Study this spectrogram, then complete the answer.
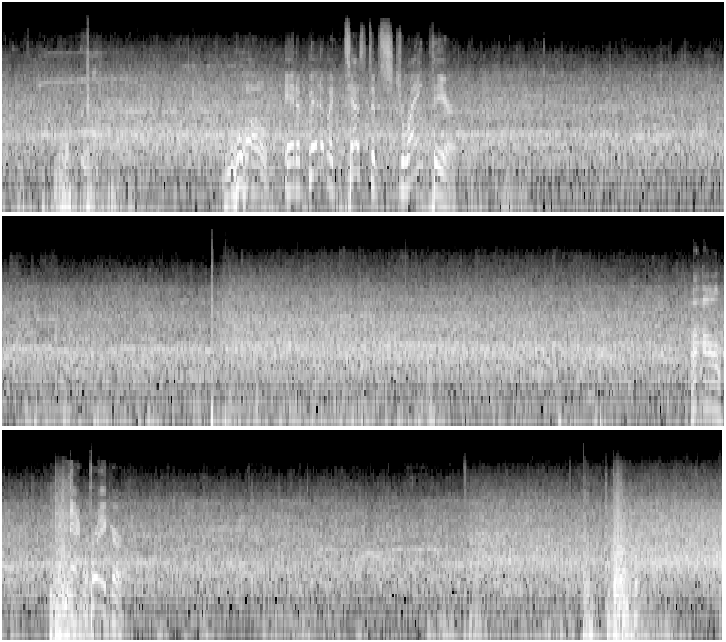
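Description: Heavy blows thud against bodies in a wrestling ring.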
